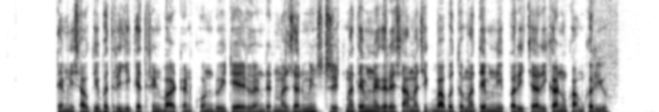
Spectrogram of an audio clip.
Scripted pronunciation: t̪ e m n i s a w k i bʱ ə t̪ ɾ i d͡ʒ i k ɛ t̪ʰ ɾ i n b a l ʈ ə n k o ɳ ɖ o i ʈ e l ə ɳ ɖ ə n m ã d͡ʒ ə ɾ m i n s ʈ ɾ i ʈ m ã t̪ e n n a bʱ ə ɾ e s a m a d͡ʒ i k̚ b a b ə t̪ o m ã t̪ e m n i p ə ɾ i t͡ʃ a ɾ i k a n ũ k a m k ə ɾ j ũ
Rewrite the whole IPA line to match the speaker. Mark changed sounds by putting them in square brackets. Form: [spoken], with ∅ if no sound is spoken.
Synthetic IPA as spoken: t̪ e m n i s a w k i bʱ ə t̪ ɾ i d͡ʒ i k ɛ t̪ʰ ɾ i n b a [ɾ] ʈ ə n k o ɳ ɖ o i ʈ e l ə ɳ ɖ ə n m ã d͡ʒ ə ɾ m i n s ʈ ɾ i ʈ m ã t̪ e [m] n a [ɡʱ] ə ɾ e s a m a d͡ʒ i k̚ b a b ə t̪ o m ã t̪ e m n i p ə ɾ i t͡ʃ a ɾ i k a n ũ k a m k ə ɾ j ũ

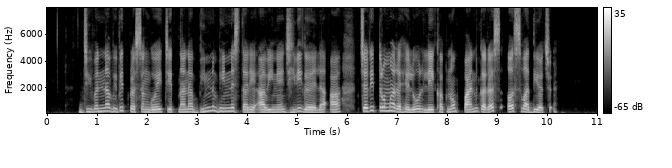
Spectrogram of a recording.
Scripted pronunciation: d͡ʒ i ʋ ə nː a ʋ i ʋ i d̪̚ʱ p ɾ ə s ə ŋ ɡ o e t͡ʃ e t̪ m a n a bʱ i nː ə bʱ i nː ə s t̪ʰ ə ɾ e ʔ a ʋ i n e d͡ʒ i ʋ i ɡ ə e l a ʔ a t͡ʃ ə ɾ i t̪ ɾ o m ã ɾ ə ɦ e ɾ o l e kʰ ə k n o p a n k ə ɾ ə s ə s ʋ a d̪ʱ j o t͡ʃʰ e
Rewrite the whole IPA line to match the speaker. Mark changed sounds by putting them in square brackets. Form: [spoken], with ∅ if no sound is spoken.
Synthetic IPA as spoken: d͡ʒ i ʋ ə nː a ʋ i ʋ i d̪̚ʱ p ɾ ə s ə ŋ ɡ o e t͡ʃ e t̪ [n] a n a bʱ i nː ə bʱ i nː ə s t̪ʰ ə ɾ e ʔ a ʋ i n e d͡ʒ i ʋ i ɡ ə e l a ʔ a t͡ʃ ə ɾ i t̪ ɾ o m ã ɾ ə ɦ e [l] o l e kʰ ə k n o p a n k ə ɾ ə s ə s ʋ a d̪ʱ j o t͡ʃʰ e

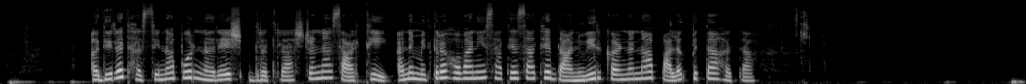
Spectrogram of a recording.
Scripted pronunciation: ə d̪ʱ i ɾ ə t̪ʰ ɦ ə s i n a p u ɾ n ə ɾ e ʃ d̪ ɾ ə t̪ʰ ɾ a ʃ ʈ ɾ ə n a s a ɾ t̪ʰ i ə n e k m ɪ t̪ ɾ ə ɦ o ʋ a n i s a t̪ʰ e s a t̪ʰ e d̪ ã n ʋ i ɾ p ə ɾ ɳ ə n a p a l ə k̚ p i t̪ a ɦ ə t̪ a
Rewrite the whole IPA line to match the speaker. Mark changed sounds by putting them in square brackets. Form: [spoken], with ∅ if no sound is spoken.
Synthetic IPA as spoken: ə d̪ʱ i ɾ ə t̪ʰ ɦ ə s i n a p u ɾ n ə ɾ e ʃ d̪ ɾ ə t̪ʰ ɾ a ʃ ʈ ɾ ə n a s a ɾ t̪ʰ i ə n e [∅] m ɪ t̪ ɾ ə ɦ o ʋ a n i s a t̪ʰ e s a t̪ʰ e d̪ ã n ʋ i ɾ [k] ə ɾ ɳ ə n a p a l ə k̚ p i t̪ a ɦ ə t̪ a

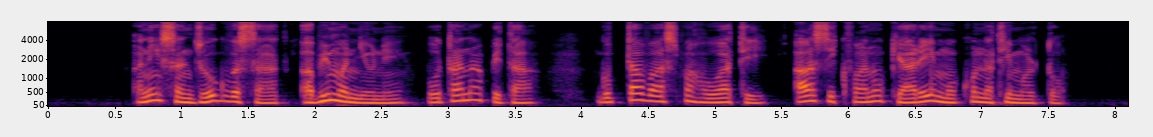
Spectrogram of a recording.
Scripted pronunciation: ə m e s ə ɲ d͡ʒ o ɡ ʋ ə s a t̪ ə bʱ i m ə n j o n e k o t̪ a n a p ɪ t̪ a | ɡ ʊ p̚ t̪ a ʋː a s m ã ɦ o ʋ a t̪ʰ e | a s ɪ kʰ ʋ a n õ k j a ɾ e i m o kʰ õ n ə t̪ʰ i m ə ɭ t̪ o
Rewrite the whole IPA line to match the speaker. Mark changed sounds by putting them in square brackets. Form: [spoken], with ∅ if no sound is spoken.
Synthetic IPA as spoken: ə [n] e s ə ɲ d͡ʒ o ɡ ʋ ə s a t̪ ə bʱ i m ə n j o n e [p] o t̪ a n a p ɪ t̪ a | ɡ ʊ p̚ t̪ a [ʋ] a s m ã ɦ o ʋ a t̪ʰ [i] | a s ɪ kʰ ʋ a n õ k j a ɾ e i m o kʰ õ n ə t̪ʰ i m ə ɭ t̪ o

